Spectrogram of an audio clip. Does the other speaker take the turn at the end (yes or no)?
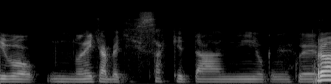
yes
